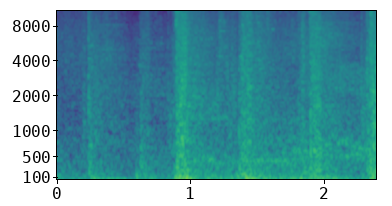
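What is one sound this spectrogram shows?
Lightning strikes with a loud crack.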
